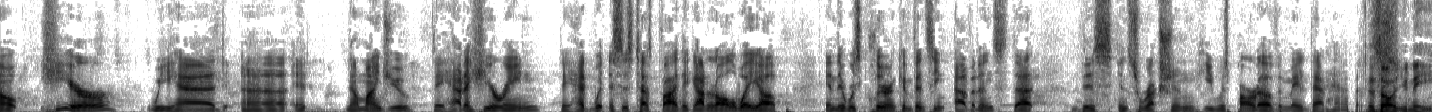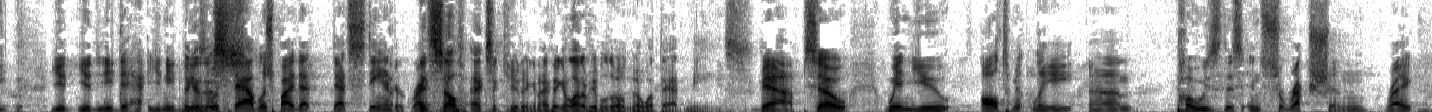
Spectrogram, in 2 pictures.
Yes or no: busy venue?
yes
